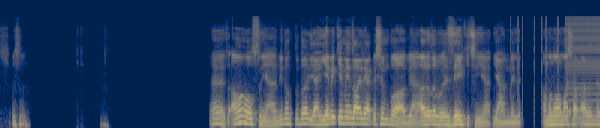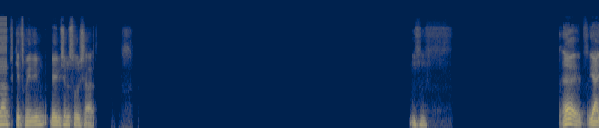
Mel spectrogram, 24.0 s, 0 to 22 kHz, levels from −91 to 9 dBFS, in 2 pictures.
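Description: At 10.2 to 11.2 s the speech is interrupted by GSM signalling bursts: a galloping dit-dit-dit of brief buzzes at 217 Hz, roughly 15 dB below the speech. A nearby 2G phone sending short groups of radio bursts during signalling is rectified by the audio circuit.

From 11.29 to 12.13 s a GSM phone buzz follows, a steady, hard, raspy 217 Hz tone rich in harmonics, about 15 dB below the speech and unrelated to it. Here the phone transmits in call mode, 217 bursts per second, and the circuit demodulates those pulses.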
